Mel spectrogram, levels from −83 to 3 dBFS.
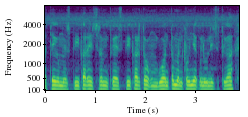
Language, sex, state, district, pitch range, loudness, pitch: Wancho, male, Arunachal Pradesh, Longding, 120-135 Hz, -15 LUFS, 125 Hz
